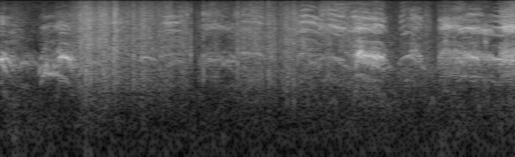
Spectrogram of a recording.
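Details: Breeding colony of gulls on an island in a salt lake in Hungary's Puszta, named Mediterranean gulls but possibly Black-headed Gulls: many overlapping harsh, grating cries with sharper squeals, circling and calling that alert a badger the gulls try to frighten off.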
